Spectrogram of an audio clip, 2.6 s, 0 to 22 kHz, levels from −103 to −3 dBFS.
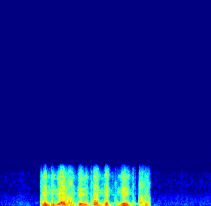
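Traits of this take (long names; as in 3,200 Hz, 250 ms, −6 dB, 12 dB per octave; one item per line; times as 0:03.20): tremolo saw up 3 Hz, depth 65%
aliases and images of a low sample rate 1,600 Hz, jitter 0%
AMR narrowband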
